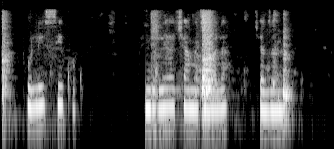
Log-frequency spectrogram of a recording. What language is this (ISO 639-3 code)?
swa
